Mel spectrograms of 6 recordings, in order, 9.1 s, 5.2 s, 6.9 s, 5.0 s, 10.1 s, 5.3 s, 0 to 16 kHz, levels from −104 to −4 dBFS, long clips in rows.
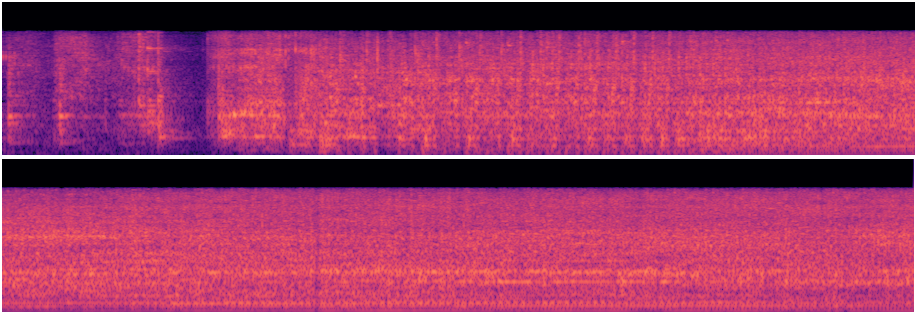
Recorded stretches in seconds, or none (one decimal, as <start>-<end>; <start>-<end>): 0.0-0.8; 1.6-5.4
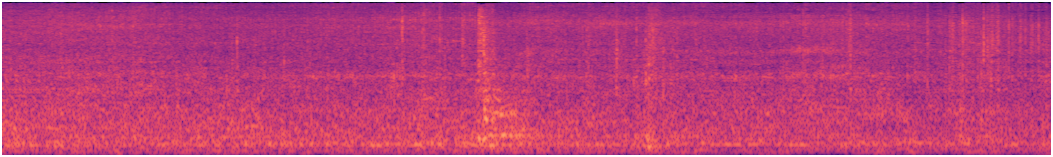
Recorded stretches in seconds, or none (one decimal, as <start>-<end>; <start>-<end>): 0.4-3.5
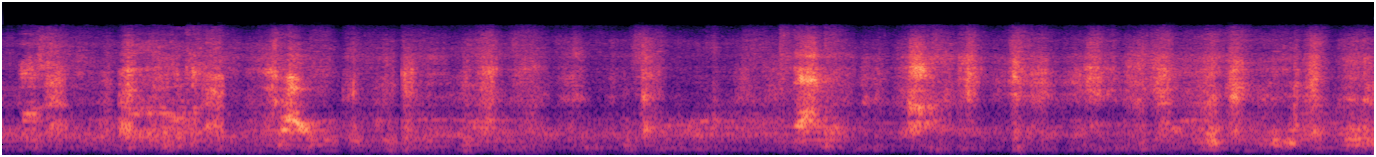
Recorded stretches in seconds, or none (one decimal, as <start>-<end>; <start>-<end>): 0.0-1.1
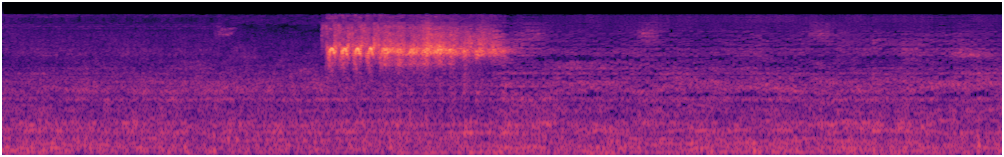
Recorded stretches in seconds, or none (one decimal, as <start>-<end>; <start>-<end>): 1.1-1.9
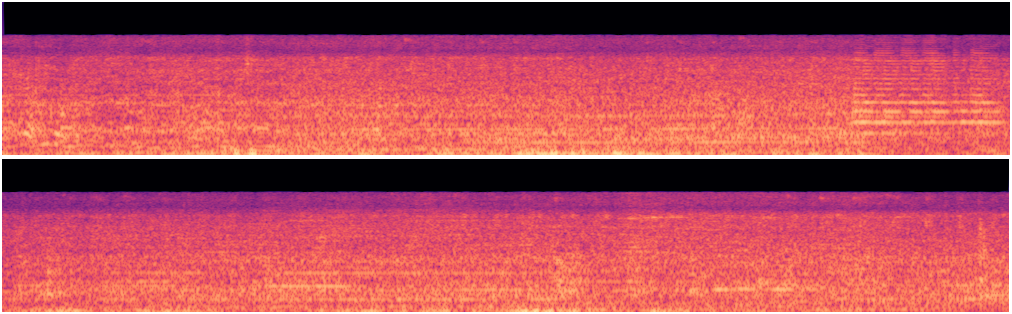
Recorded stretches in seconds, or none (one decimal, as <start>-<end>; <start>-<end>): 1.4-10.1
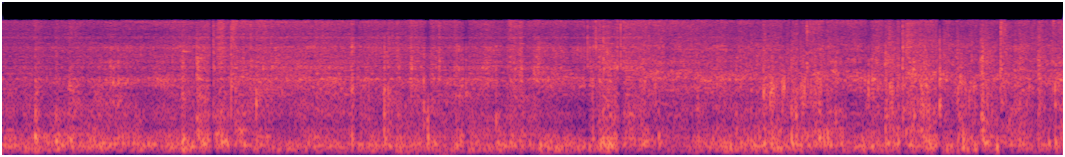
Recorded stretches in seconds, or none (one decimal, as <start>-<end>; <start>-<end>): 3.2-5.3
